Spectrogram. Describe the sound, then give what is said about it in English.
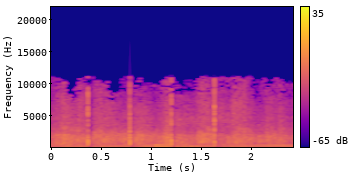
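A church audience claps in praise during a service, a loud, sustained wash of hands clapping with a few sharper claps standing out at regular intervals. “Give him one more hand clap of praise if you love him tonight.”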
